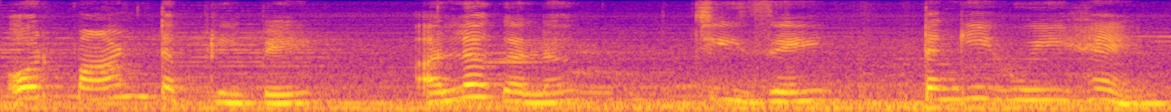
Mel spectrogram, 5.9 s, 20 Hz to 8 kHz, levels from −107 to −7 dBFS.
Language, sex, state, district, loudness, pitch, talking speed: Hindi, female, Madhya Pradesh, Dhar, -18 LUFS, 195 Hz, 100 wpm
